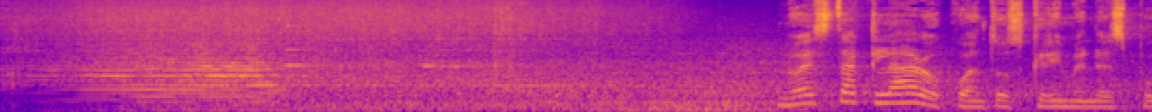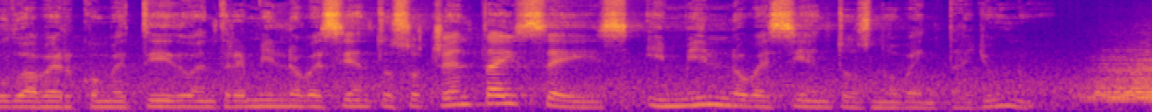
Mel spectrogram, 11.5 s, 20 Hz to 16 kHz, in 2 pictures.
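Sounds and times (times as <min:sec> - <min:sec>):
train horn: 0:00.0 - 0:03.6, 0:11.1 - 0:11.5
train rolling on railway tracks: 0:00.0 - 0:10.0
speech: 0:03.9 - 0:11.1.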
